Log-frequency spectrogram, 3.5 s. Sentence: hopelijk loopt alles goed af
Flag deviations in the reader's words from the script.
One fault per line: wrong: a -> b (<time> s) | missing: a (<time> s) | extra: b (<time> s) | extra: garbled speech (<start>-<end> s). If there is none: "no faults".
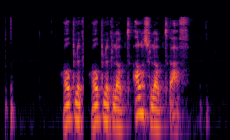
extra: hopelijk (1.3 s)
wrong: goed -> loopt (2.2 s)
